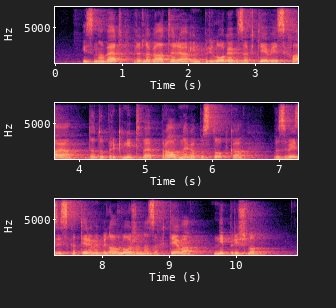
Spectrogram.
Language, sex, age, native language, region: Slovenian, male, 30-49, Slovenian, Savinja region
